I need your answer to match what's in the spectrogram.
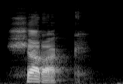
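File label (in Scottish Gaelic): "searrag", Scottish Gaelic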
